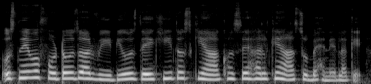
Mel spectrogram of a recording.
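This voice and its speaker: A woman with a high, mellow voice narrates a romantic story expressively. The recording is dry and close, with no room sound. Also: brisk, no echo. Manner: expressive, dramatic reading.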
